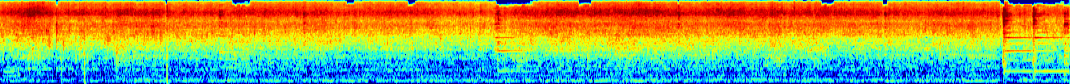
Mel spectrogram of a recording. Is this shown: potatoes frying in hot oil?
yes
